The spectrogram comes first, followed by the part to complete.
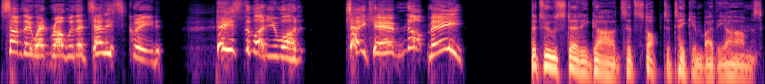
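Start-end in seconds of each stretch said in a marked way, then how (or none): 0.0-5.8 very high, loud, screeching shriek. Narrator reads a man in a cell as a guard steps forward, shrieking. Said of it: "The man's voice rose to a shriek".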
